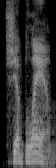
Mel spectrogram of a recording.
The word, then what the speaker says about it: JBLM: anything up here man jablam it's JBLM look it up Joint Base Joint Base Lewis McCord okay pronounce it jablam it's in Washington sounded like you made it up on the Fly there okay no it's just a nickname for it's called jiblam okay all right what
